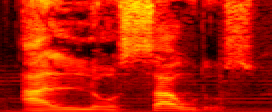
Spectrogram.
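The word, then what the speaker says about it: Allosaurus: Las grafías con consonantes dobles como doble L y doble C se pronuncian también de forma doble, una vez en una sílaba y otra en la siguiente y en general toda doble consonante. Así este nombre se pronuncia alosaurus, pero se escribiría alosaurus,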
